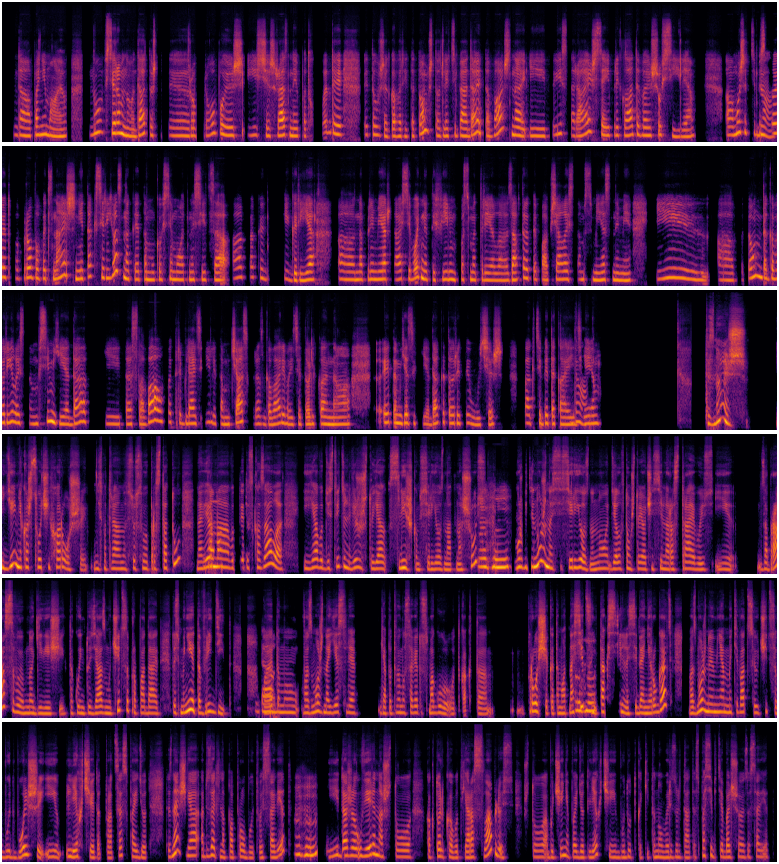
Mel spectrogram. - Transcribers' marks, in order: other background noise; tapping
- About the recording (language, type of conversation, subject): Russian, advice, Как перестать постоянно сравнивать себя с друзьями и перестать чувствовать, что я отстаю?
